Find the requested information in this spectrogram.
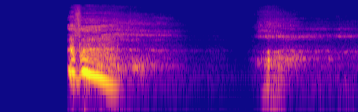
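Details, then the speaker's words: Two isolated, noisy gasping breaths with long gaps between them. This is agonal breathing, not snoring; in an unresponsive person it needs medical attention right away. "This is not snoring. It's something much different known as agonal breathing. If you see someone breathing like this and they're unresponsive, it means they need medical attention right away."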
